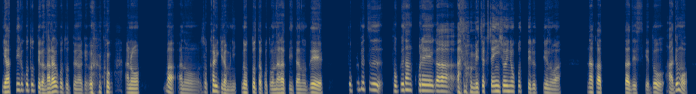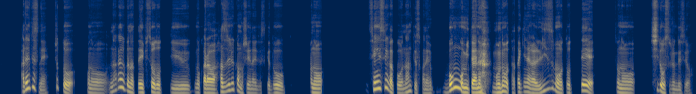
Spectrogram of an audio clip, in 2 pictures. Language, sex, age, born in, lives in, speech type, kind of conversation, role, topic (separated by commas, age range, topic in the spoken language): Japanese, male, 40-44, Japan, Japan, conversation, podcast, guest, 現地の人と仲良くなったエピソードはありますか？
